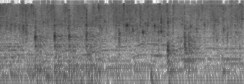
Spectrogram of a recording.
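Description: Fish frying in oil in a pan, stirred and mixed, with a steady loud sizzle throughout and a few soft scrapes and knocks of the utensil.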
